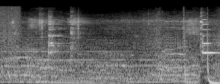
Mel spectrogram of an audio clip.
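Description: Metal cutlery clinking against ceramic plates while eating, a couple of short clinks in the first second.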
